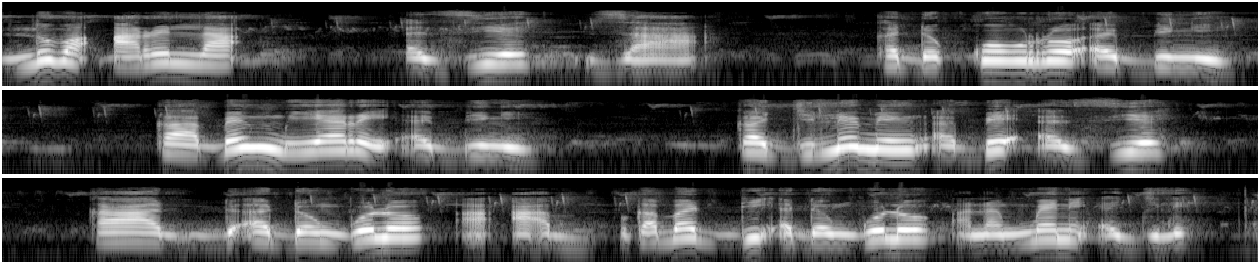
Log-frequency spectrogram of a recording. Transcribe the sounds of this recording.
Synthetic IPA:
nʊ˦ba˨a˨ɾɪ˦la˦ | a˨zi˦e˦ | zaː˨˦˨ | ka˨dɪ˨kʊ˦ɣɾo˦ʔa˨bi˨ŋɪ˨ | ka˨bɪ˦nɡ͡bɪ˨ɛ˦ɾɪ˨a̰˨bi˨ŋɪ˨ | ka˨d͡ʒi˨le˦mɪ˦ŋa̰˨be˦a˨zi˦e˦ | ka˨a˨da˨ŋɡo˦lo˦˨ | ka˨ba˦dɪ˦ʔa˨da˨ŋɡo˦lo˦a̰˨na˨ŋ͡mɛ˦nɪ˨ʔa˨d͡ʒi˨le˦

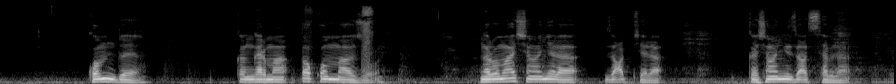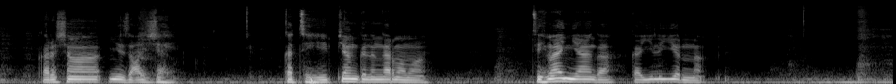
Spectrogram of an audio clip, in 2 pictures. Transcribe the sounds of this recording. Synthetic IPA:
ko˦mdɔ˨ja˨ | ka˨ŋa˨ɾɨ˨ma˨pa˦ko˦mːaː˦zʊ˨ʔʊ̰˨ | ŋa˨ɾɨma˨maː˦ʃɛ˦ŋa˦ɲɛ˦la˨ | za˦ʔpi˨ɛ˨la˨ | ka˨ʃɛ˦ŋa˦ɲɛ˦za˦ʔsa˨bɨ˨la˨ | ka˨dɨ˨ʃa˦ŋa˦ɲɛ˦za˨ʔʒɛ˦hɪ˨ | ka˨tɪ˨hɪ˨pi˦ɛ˦ŋ˦ɡɨ˨lɨ˦ŋa˦ɾɨ˦ma˨maː˦ | tɪ˨hɪ˨maː˦ɲaː˦ŋɡa˨ka˨ji˦lɨ˦ji˦ɾɨ˨na˨

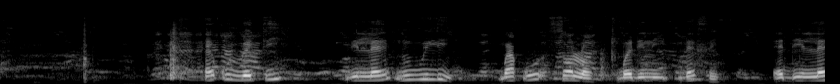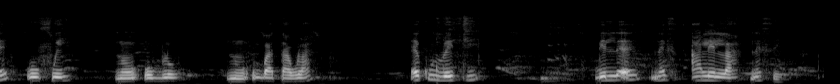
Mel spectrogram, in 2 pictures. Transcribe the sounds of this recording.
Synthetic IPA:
ɛ˦kʊ˦lʊ˨ɛ˨˦t̪i˦dɪ˨lɛ˦nʊ̃˦wi˦li˦ɡ͡ba˨kʊ˦sɔ˦lɔ˨ɡ͡bɛ˨dɪ˨nɪ̃˨bɛ˦fɛ̰˨ | ɛ˨dɪ˨lɛ˦o˨fu˨e˦ | nʊ̃˨ʔʊ˨blʊ˦ | nʊ̃˨ʔʊ˦ɡ͡ba˨ta˨wla˦ | ɛ˦kʊ˦lʊ˨ɛ˦ti˦ | bɪ˦lɛ˦nɛ˦a˨lɪ˦la˨nɛ˦fɛ˨

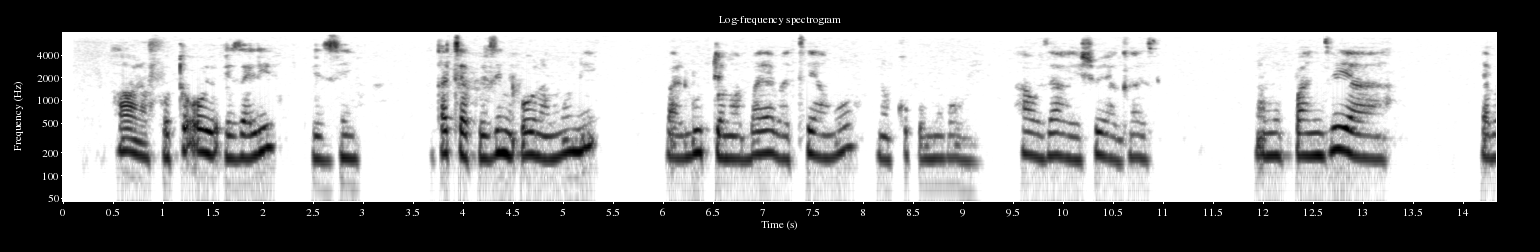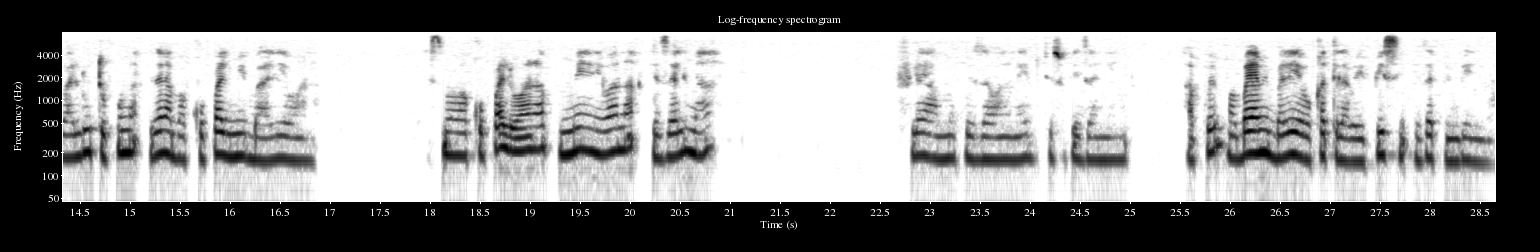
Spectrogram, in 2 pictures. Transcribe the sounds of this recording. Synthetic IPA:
a˦wa˦na˨fo˨to˦ʔo˦jo˦ʔe˨za˨li˦˨ | kwi˨zi˦ni˨ | na˨ka˦ti˨ja˨kwi˨zi˦ni˨ʔo˦jo˦na˨mɔ˦ni˦ | ba˨lu˦to˨ja˨ma˨ba˦ja˦ba˨ti˦ja˨ŋɡo˦ | na˨ko˦po˨mɔ˦ɡɔ˦mi˨ | a˦wa˨e˨za˦ʁe˨ʃo˦ja˨ɡa˦zi˨ | na˨mo˨pa˨nzi˦ja˨ | ja˨ba˨lu˦to˨ku˦na˦e˨za˦na˨ba˨ko˨pa˦li˨mi˦ba˨le˦wa˦na˦ | a˨si˨ma˨ba˨ko˨pa˦li˨wa˦na˦pɛ˨mbɛ˦i˨wa˦na˦e˨za˨li˦na˨ | flɛ˦ja˨mɔ˦kɔ˦e˨za˦wa˦na˦na˨i˦bi˦te˦so˦ki˦e˨za˦ni˦ŋɡi˦˨ | a˨pʁe˦ma˨ba˦ja˨mi˦ba˨le˦ja˨ko˨ka˦te˨la˨ba˨e˨pi˦si˦e˨za˦pɛ˨mbɛ˦ni˨wa˦

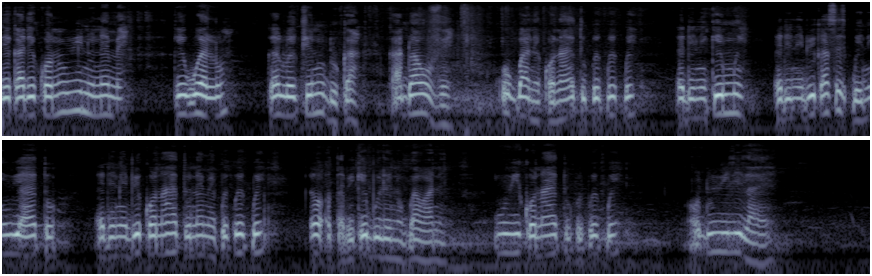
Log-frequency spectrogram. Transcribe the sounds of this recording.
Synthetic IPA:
de˨ka˨ɖɪ˨kɔ˨nũ˦wi˦nũ˨nɛ˦mɛ̃˨ | ke˦wʊ˦ɛ˨lʊ˦ | kɛ˦lʊ˨˦ɛ˨t͡ʃe˦nũ˦du˨ka˦ | ka̰˨do˦a˦wo˦vɛ˨ko˦ɡ͡ba˦nɛ̃˨kɔ˨nã˦e˦t̪ʊ˨k͡pe˦k͡pe˦k͡pe˦ | ɛ˨de˨nĩ˨ke˦mũ˦e˨ | ɛ̰˨de˨nẽ˨bi˦ka˦se˦˨k͡pe˨nĩ˦wi˦a˨ɛ˦t̪ʊ˦ | ɛ̰˨dɪ˨nẽ˨bi˦kɔ˨nã˦ɛ˦t̪ʊ˦nɛ̃˦mɛ̃˨k͡pe˦k͡pe˦k͡pe˦ | lɔ˦ʔt̪a̰˨bi˨ke˦bu˨le˨nʊ̃˨ɡ͡ba˦wo˨a˨˦nɛ̃˨˦ | u˦wi˦kɔ˨nã˦jɛ˦t̪ʊ˨k͡pḛ˦k͡pe˦k͡pe˦ | wɔ̰˦dʊ˦wi˦li˦la˨jɛ˨

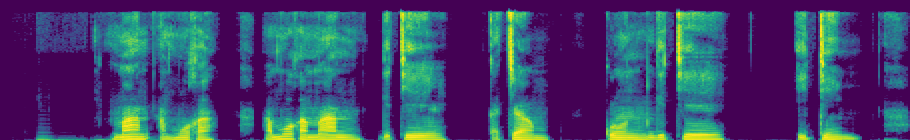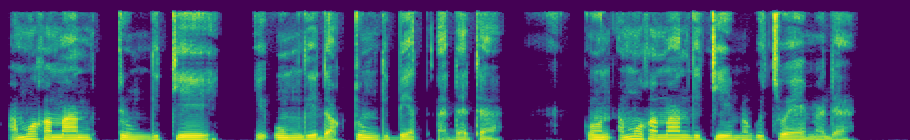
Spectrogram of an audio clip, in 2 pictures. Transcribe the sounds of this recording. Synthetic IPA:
ma˦na˨mʊ˦ka˦ | a̰˨mʊ˦ka˦ma˦nɡi˦tje˦ | ka̰˨t͡ʃa˦m | kʊ˨nɡi˦tje˦ | i˨ti˨m | a̰˨mʊ˦ka˦ma˦ntu˨ŋɡi˦tje˦ | i˨ʔu˦mɡḭ˦dɔ˨k̚tu˦ŋɡi˦bɪ˦t̚a˨da˦ta˦ | kʊ˨na˨mʊ˦ka˦ma˦nɡi˦tje˦mɐ˦ɡʊ˦t͡ʃwɛ˦ma˨da˦

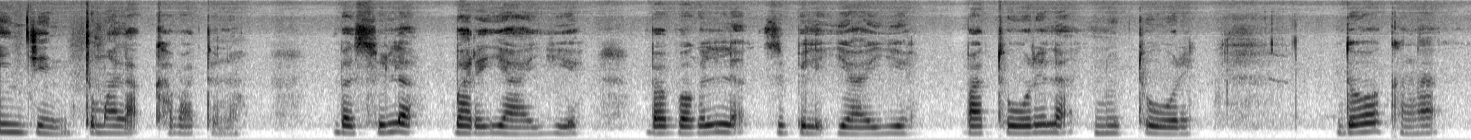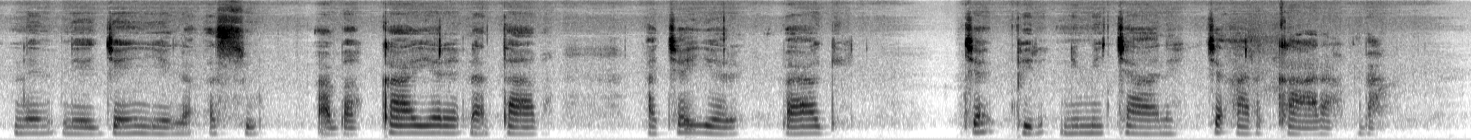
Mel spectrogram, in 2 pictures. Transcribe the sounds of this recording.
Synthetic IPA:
i˦nd͡ʒi˨ntʊ˦ma˦la̰˨kʰa˨ba˨tʊ˨nɔ˨ | ba˨su˦la˨ | ɡ͡ba˨ɾɪ˦jaː˨ji˦e˦ba˨bɔ˨ɣɪ˦lɪ˦la̰˨zu˦bi˨lɪ˨jaː˨ji˦e˦ | ba˨tʰʊː˨ɾɪ˦la̰˨nu˦tʊː˦ɾɪ˦ | dɔ˦kʰa˨ŋa˦ | nɪ˦nne˨d͡ʒɛ˦njɛ˨la̰˨a˨su˨ | a̰˨ba˨kaː˦jɛ˦ɾɪ˦na˨taː˦ba˨ | a˨t͡ʃɛ˦jɛ˨ɾɪ˨ | b̥aː˦ɡɪ˨ | t͡ʃɛ˦pi˨ɾɪ˨ni˦mi˦t͡ʃaː˦nɪ˨t͡ʃɛ˦ʔa˨ɾɪ˨kʰaː˨˦˨ɾa˦ba˨

